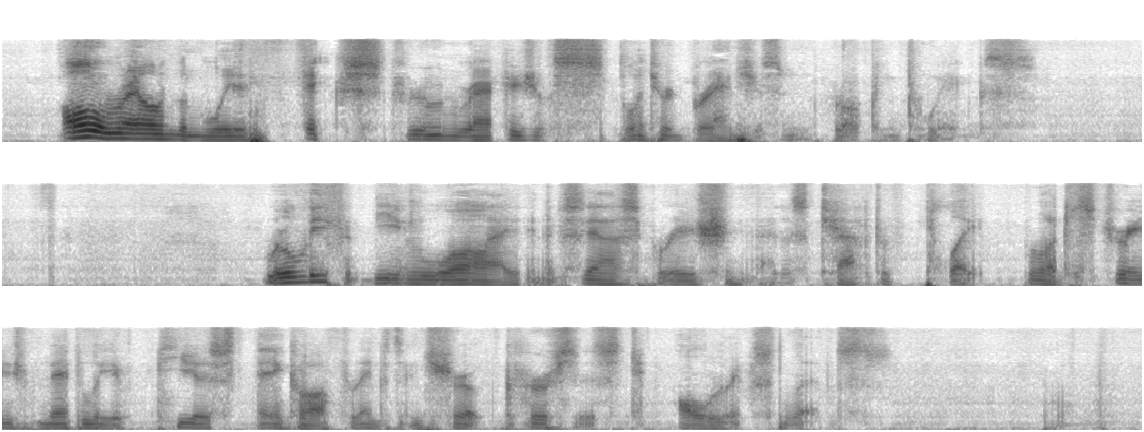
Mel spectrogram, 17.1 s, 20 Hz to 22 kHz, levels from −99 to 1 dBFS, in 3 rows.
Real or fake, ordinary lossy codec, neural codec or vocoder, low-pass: fake; MP3, 48 kbps; codec, 16 kHz in and 24 kHz out, 0.6 kbps, FireRedTTS-2 codec; 7.2 kHz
